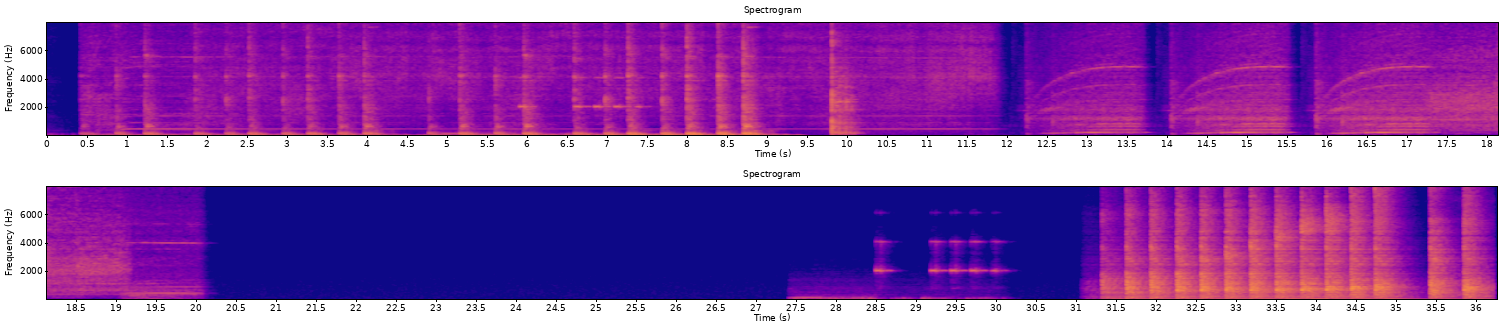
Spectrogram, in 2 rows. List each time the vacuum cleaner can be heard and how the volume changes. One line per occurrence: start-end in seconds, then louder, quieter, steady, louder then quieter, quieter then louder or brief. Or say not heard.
0.0-20.1 louder.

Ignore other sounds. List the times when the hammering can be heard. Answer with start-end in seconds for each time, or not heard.
0.5-10.2, 31.4-36.2.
